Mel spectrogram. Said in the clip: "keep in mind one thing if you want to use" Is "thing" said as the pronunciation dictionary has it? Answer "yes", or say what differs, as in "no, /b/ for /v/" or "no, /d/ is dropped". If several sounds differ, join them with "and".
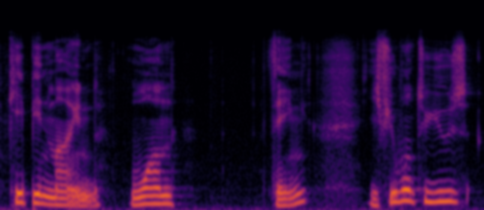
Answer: yes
